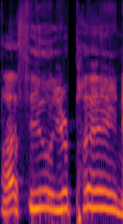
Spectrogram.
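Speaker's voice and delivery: bad put-on voice, very high, very slow, loud. Empathizing with the other speaker in a Bill Clinton impersonation. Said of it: "That's a terrible Bill Clinton impression".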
